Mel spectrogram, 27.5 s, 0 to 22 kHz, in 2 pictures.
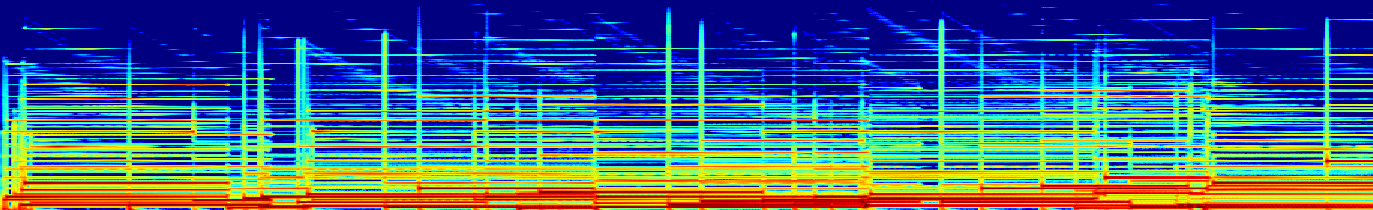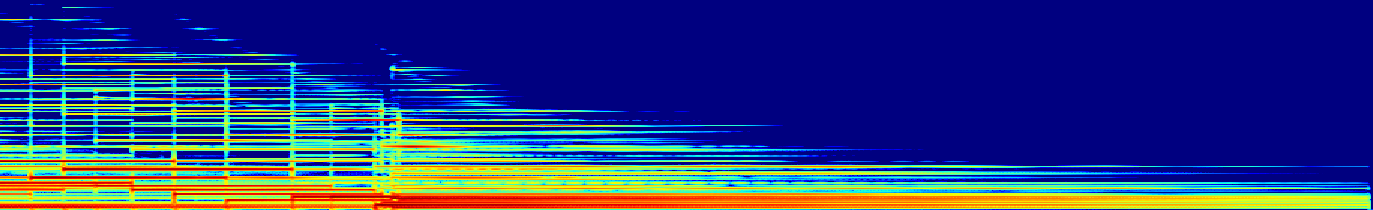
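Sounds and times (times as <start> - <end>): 
electric piano on a synthesizer: 0.0 - 27.4.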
